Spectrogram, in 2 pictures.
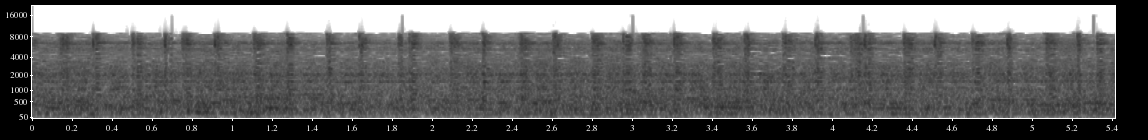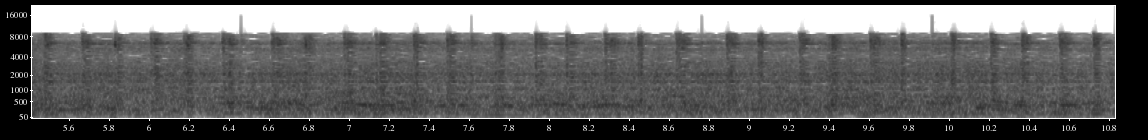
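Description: Murmur of a large crowd in a packed, echoing church, with a steady fast ticking running through it, about three ticks a second.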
